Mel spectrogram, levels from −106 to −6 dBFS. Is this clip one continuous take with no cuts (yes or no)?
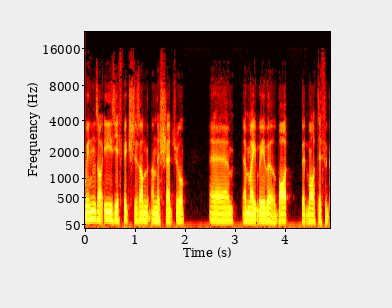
no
